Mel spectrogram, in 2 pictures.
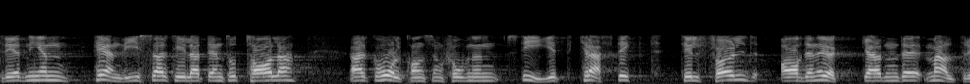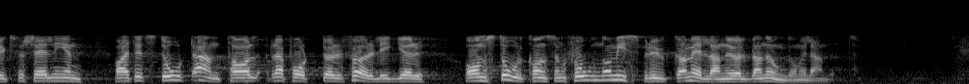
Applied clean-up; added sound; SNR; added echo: none; none; none; none.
